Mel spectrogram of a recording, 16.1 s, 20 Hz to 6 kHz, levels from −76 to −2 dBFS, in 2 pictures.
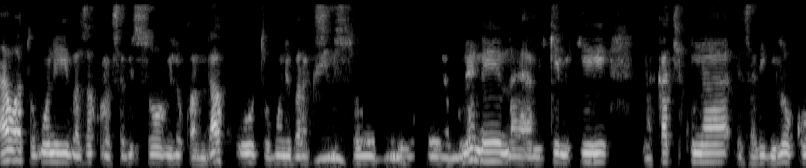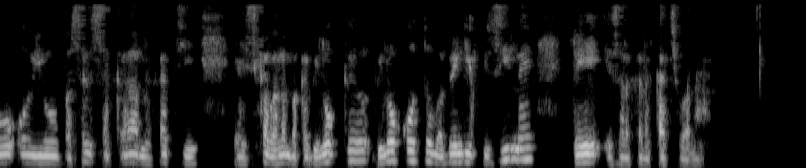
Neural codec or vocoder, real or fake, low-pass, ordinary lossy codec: vocoder, 44.1 kHz, 128 mel bands, Pupu-Vocoder; fake; 5.4 kHz; MP3, 32 kbps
